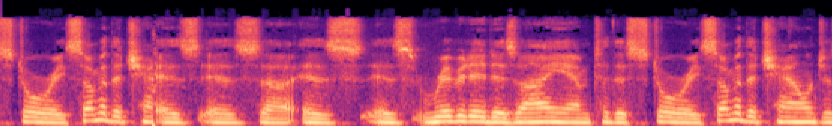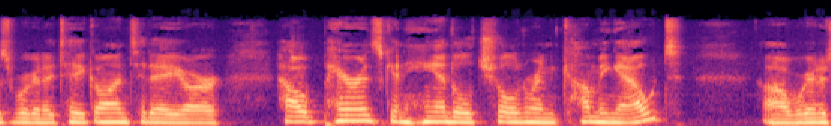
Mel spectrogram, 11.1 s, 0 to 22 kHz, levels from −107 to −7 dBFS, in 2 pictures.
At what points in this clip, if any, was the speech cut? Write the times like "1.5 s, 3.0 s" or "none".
5.2 s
